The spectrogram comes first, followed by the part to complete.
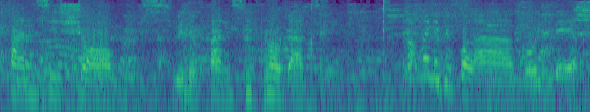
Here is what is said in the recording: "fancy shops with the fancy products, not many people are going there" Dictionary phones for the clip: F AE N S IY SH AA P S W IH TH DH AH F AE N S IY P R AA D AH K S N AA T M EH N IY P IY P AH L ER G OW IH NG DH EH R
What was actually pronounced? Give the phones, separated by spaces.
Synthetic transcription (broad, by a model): F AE N S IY SH AA P S W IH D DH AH F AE N S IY P R AA D AH K S N AA T M EH N IY P IY P AH L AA G OW IH NG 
